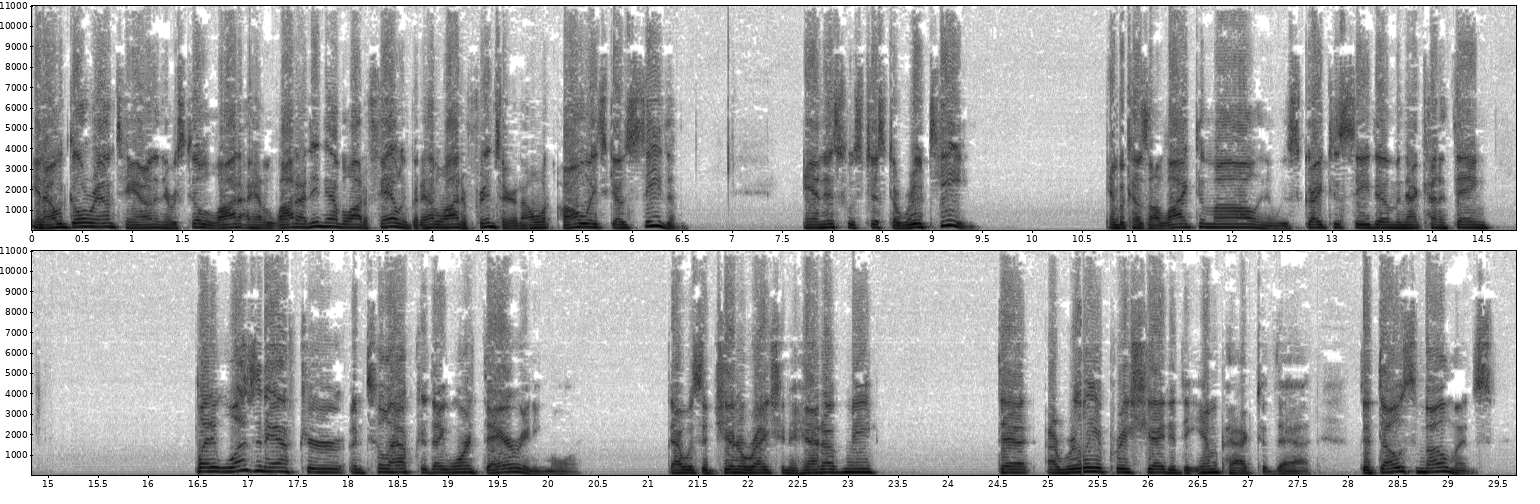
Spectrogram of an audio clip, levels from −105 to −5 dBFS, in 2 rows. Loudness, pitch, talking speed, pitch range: -17 LUFS, 145 Hz, 180 wpm, 125-160 Hz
